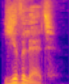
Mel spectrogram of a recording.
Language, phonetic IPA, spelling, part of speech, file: Russian, [(j)ɪˈvlʲætʲ], являть, verb, Ru-являть.ogg
- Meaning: to show; to display; to present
